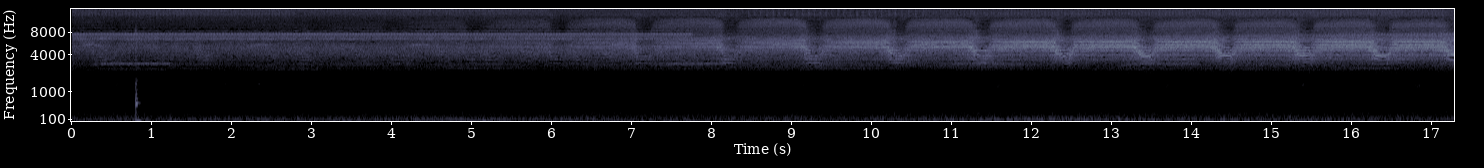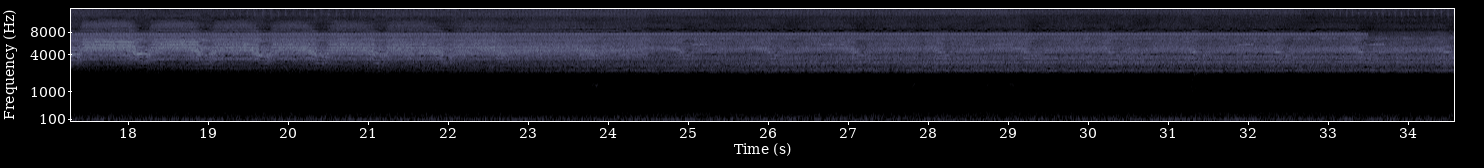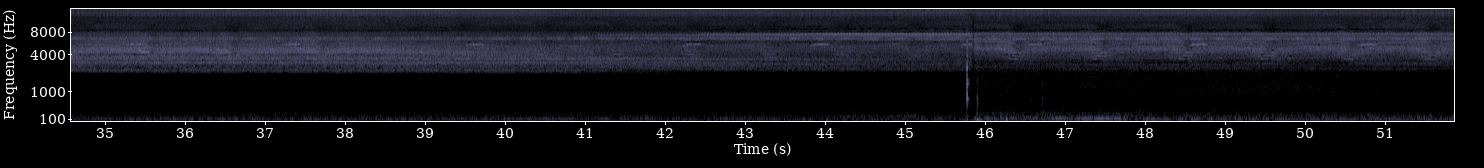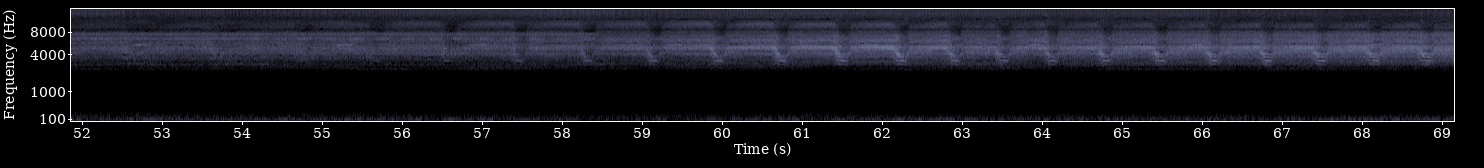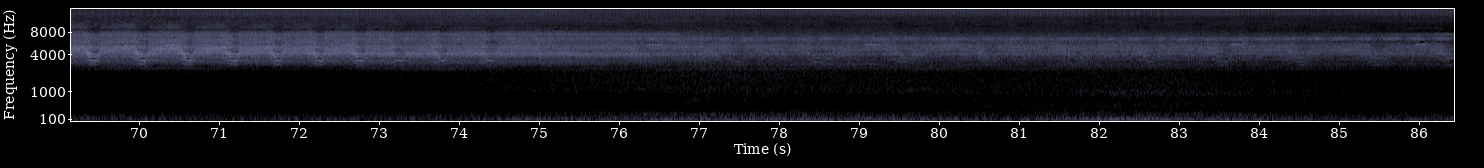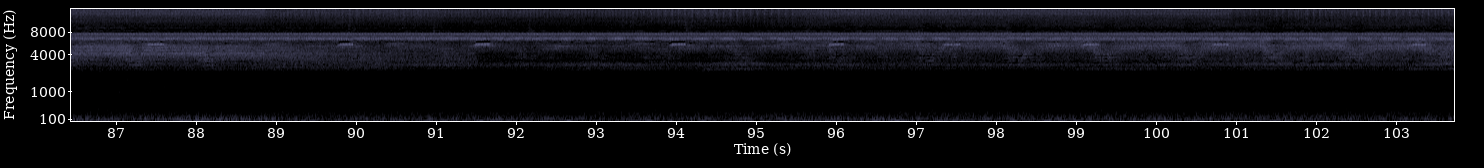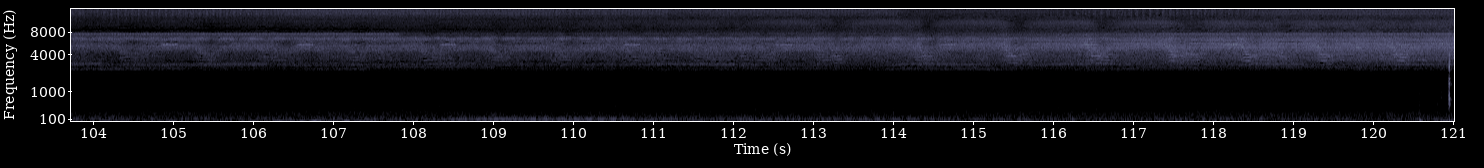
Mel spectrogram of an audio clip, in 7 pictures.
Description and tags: I stood outside with my tascam recorder late one night to get some of the ambience sounds. This is during the summer, so plenty of insects.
